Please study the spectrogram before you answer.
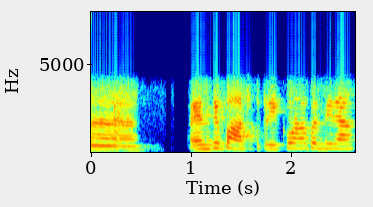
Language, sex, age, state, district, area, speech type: Malayalam, female, 45-60, Kerala, Malappuram, rural, conversation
